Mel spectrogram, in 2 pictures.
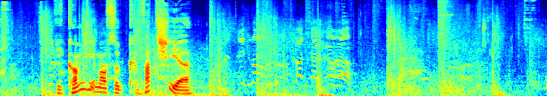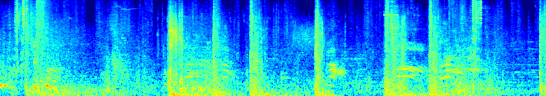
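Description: Punches and kicks land with heavy thuds in a fast brawl.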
